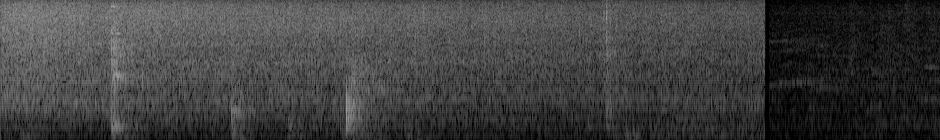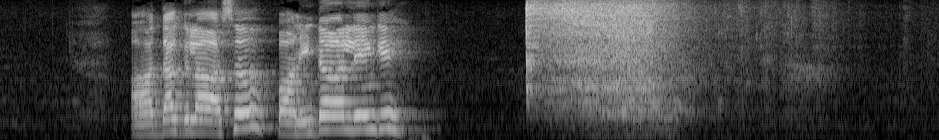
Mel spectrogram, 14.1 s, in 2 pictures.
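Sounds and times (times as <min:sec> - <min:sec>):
sauce sizzling in a frying pan: 0:00.0 - 0:05.8, 0:11.0 - 0:13.2.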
